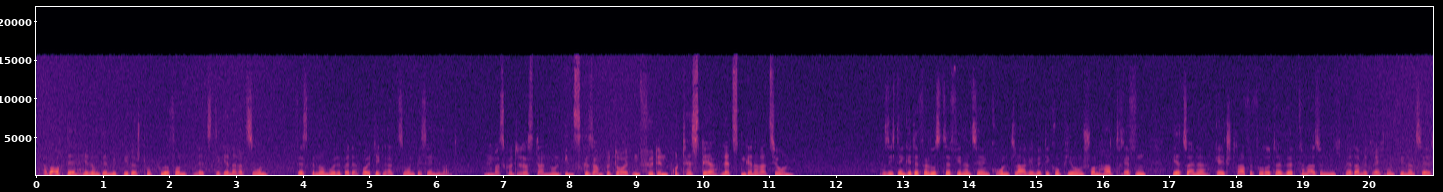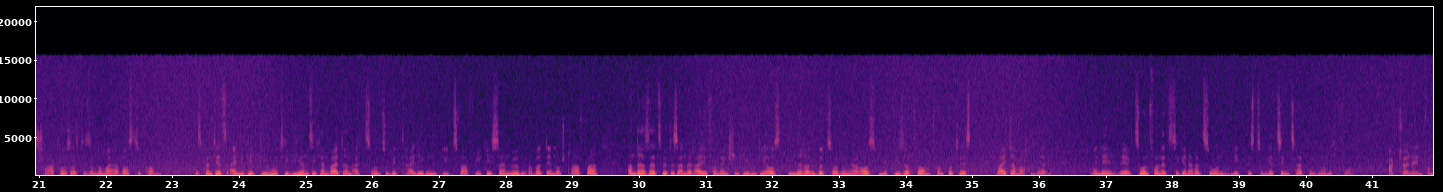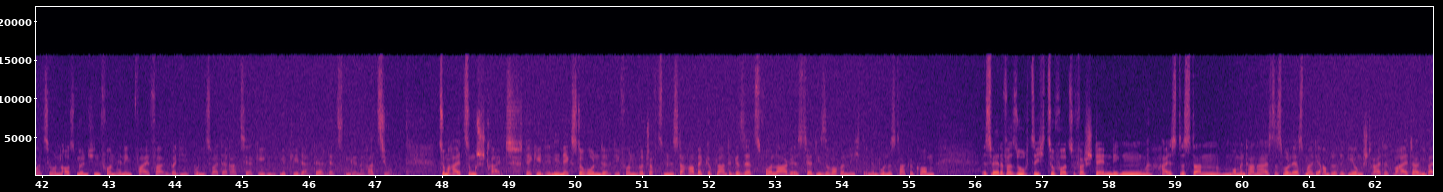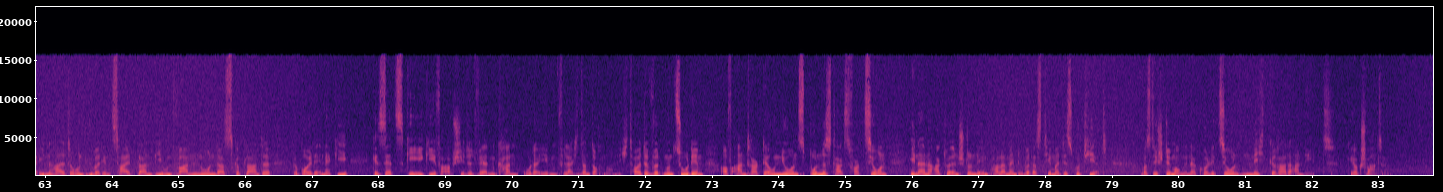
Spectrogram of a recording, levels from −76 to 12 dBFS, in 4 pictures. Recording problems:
hiss; noticeable; throughout; 10 dB below the speech

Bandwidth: 15.5 kHz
